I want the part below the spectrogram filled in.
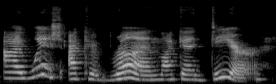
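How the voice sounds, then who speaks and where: A woman voicing a small, wistful chameleon in an expressive storybook reading. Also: a little high, takes it slowly, full character voice. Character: small chameleon, wistful, wishing to be other animals.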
